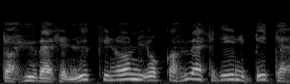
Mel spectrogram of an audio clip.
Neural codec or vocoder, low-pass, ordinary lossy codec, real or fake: none; none; none; real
